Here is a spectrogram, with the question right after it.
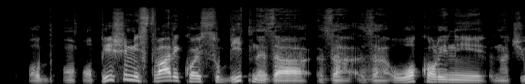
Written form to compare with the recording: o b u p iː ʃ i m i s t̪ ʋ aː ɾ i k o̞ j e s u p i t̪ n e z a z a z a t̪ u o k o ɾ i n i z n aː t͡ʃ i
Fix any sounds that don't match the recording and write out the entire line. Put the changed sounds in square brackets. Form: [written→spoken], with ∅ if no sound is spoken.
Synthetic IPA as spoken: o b [u→o] p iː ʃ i m i s t̪ ʋ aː ɾ i k o̞ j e s u [p→b] i t̪ n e z a z a z a [t̪→∅] u o k o [ɾ→l] i n i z n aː t͡ʃ i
